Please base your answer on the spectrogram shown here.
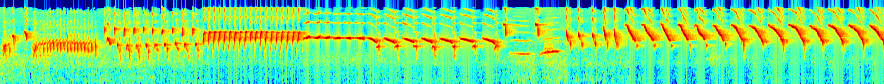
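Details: Male canary in full song after moulting: a harsh buzzy opening, rapid rolling trills, a run of repeated falling notes, then a quick chopped series of rising and falling whistles, all high and bright.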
